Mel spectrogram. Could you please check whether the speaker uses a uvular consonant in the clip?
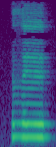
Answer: no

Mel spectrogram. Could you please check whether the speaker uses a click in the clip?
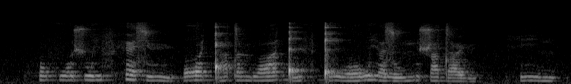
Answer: yes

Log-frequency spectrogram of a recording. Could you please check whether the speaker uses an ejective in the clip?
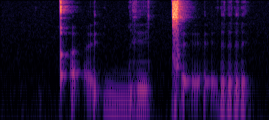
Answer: yes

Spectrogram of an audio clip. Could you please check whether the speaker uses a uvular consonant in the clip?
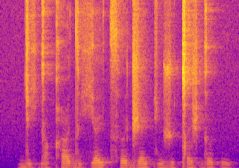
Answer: yes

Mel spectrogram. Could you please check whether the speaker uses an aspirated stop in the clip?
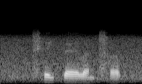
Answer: yes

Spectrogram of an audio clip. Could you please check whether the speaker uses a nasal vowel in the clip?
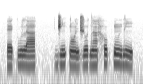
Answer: yes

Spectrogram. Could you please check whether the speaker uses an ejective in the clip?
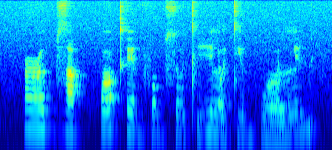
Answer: yes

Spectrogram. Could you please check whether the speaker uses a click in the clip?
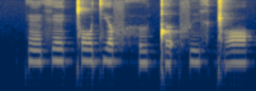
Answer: yes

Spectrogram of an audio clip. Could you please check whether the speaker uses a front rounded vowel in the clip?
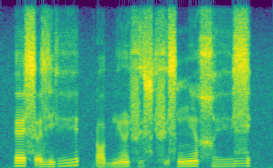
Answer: no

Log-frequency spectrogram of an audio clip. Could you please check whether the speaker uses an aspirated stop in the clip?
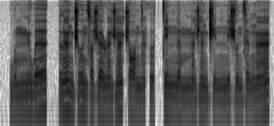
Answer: no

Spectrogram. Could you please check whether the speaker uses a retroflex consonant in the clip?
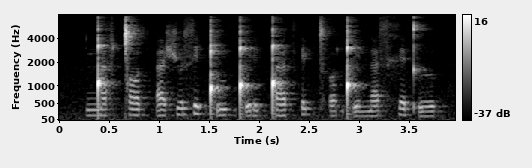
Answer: yes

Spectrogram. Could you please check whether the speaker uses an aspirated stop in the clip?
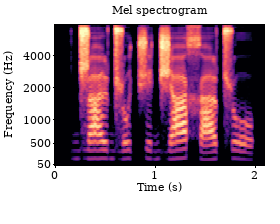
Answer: no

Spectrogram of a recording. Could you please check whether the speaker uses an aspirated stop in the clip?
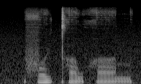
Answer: yes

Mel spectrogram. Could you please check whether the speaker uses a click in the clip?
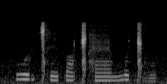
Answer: yes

